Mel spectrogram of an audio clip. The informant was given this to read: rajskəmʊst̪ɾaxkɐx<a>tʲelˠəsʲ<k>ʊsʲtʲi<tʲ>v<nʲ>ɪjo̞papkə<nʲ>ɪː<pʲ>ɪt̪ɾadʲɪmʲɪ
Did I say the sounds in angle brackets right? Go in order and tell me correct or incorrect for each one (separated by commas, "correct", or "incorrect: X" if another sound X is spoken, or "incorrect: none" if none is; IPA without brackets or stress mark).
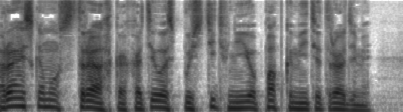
incorrect: ɐ, incorrect: p, correct, correct, incorrect: mʲ, incorrect: tʲ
